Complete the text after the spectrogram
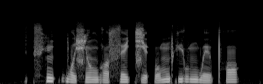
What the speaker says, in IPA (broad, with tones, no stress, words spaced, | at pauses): t͡sʰĩ˦k̚bɔ˨˩ ɕɔ̃˧ɡɔ˨˩se˧ t͡ɕe˨ʔo˥˧mkju˧n̪we˨˩ pʰɔ˦k̚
